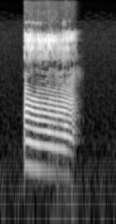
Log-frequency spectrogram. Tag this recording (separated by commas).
Fart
